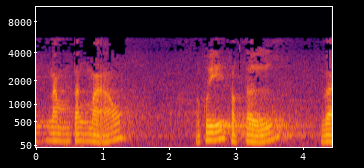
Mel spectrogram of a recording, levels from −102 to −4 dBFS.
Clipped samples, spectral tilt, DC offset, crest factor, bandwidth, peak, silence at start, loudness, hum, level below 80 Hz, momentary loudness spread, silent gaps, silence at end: under 0.1%; -11 dB/octave; under 0.1%; 18 dB; 5.8 kHz; -8 dBFS; 0 s; -25 LUFS; none; -56 dBFS; 21 LU; none; 0 s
